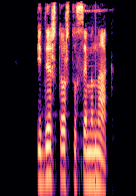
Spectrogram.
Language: Mari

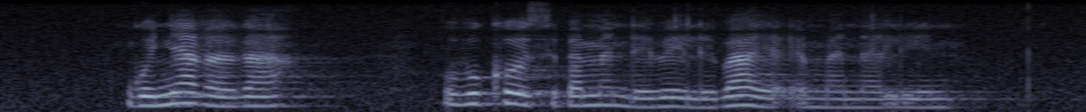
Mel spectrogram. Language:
South Ndebele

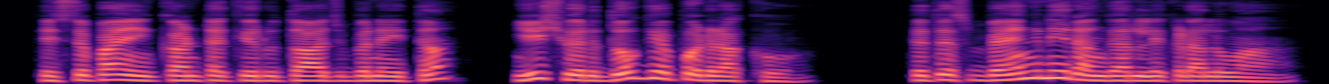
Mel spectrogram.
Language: Bhadrawahi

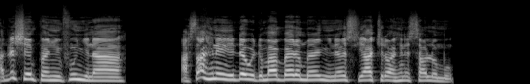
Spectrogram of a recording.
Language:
Akan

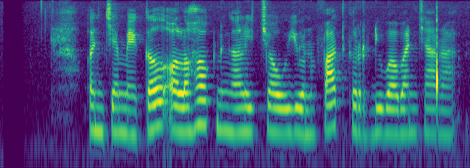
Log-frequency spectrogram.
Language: Sundanese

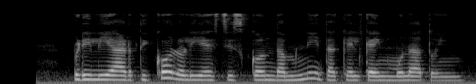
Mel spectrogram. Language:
Esperanto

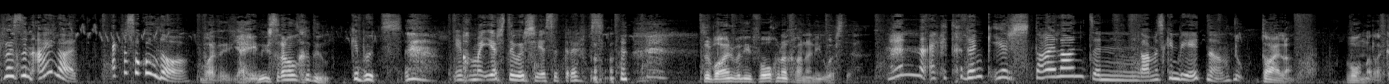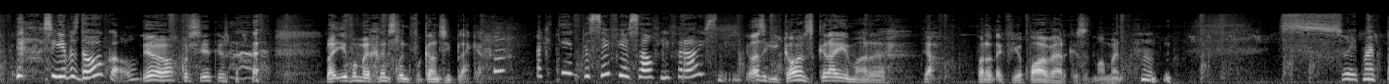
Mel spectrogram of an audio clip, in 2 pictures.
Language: Dutch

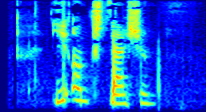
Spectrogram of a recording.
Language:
Abkhazian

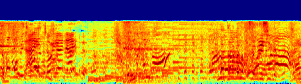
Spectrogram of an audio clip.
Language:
Japanese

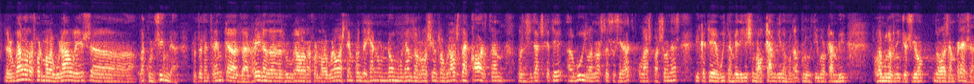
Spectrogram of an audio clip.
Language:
Catalan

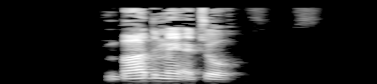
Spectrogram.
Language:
Sindhi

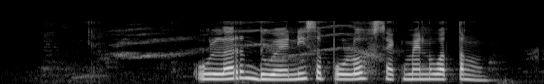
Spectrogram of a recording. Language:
Javanese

